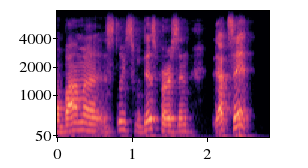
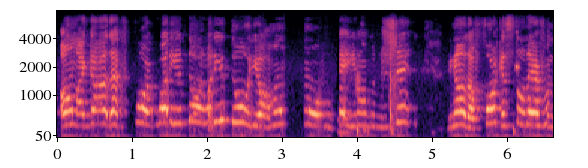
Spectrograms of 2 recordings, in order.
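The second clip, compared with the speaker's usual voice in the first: 1 mock nagging wife; 11 semitones higher, 3 dB louder than usual. Wife scolding over fork on counter.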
